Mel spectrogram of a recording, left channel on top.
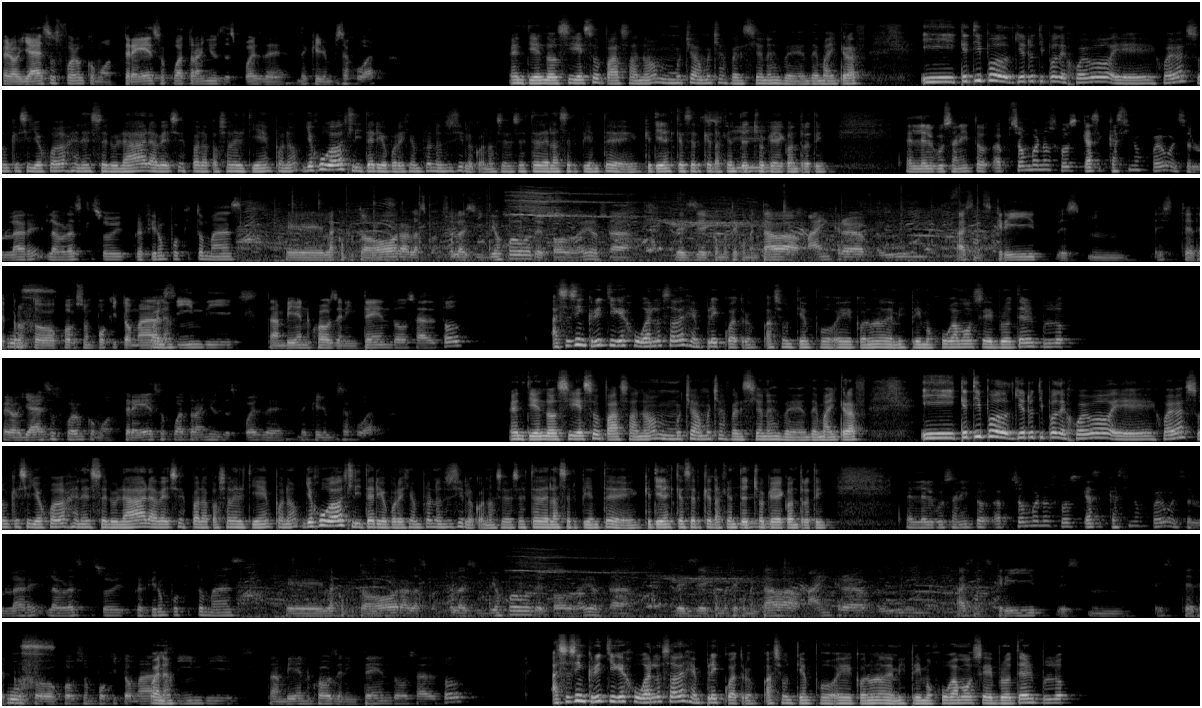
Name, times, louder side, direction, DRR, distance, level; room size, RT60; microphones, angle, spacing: voice 1, 0.0-3.7 19.0-19.7 21.0-35.2 35.5-40.6, left 4 dB, 65° left, 0.6 m, -37 dB
voice 2, 5.1-20.8 36.0-36.3 37.4-37.7 41.4-46.5, right 2 dB, 25° right, 0.3 m, -29 dB
sound 1, 26.3-33.9, left 6 dB, 85° left, 0.9 m, -43 dB
9.6 x 3.3 x 3.8 m
head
